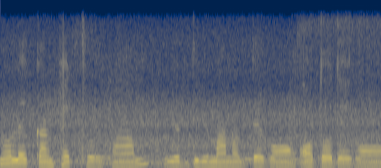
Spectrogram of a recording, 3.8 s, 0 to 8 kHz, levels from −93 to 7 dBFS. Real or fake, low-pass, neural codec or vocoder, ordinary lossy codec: real; 7.2 kHz; none; none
